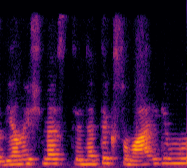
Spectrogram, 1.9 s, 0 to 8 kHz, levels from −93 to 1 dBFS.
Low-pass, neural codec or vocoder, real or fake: 7.2 kHz; none; real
